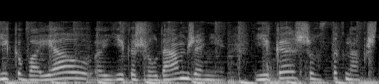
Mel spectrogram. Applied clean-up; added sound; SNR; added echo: none; none; none; none.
